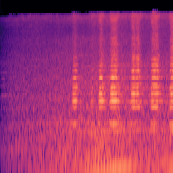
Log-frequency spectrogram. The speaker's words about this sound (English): Car horns communicate support to a small group of hunger strikers in downtown Santa Cruz.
